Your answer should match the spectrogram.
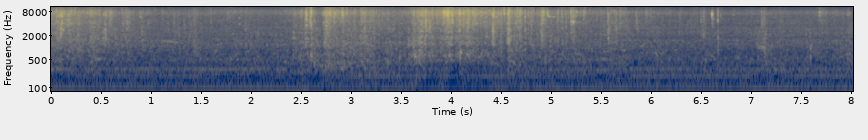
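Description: Brick masonry crumbling and crashing down as a long-reach demolition excavator pulls the building apart, with bursts of cracking and clatter about two and a half and four seconds in. A diesel engine drones steadily underneath.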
